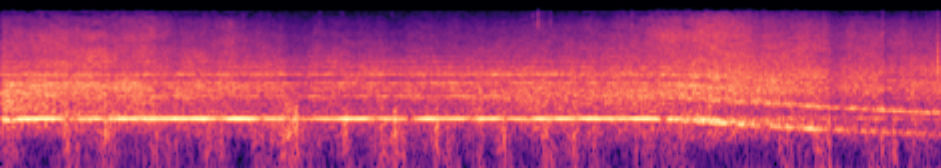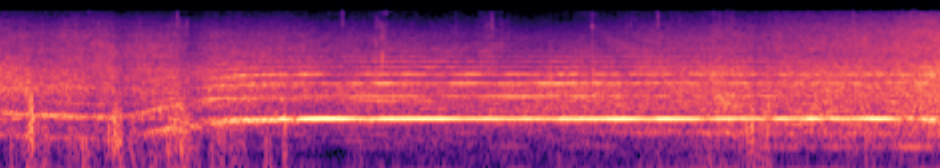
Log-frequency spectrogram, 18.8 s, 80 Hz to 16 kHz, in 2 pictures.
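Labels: An alarm siren sounds outdoors with wind. 0.1 - 6.8
An alarm siren fades outdoors under windy conditions. 6.8 - 10.6
An alarm siren swells outdoors in windy conditions. 10.6 - 12.4
An alarm siren sounds outdoors with wind. 12.3 - 18.8

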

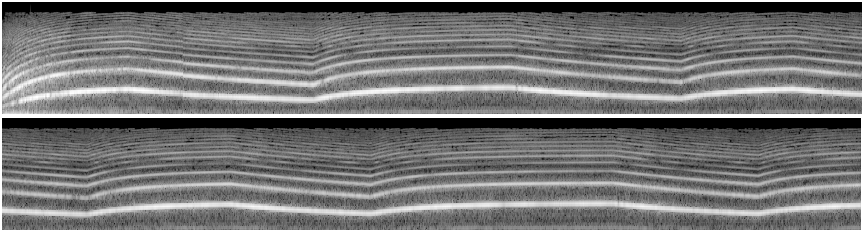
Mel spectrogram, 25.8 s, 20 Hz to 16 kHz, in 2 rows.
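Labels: A long, wailing emergency siren gradually fades out. 0.0 - 25.8

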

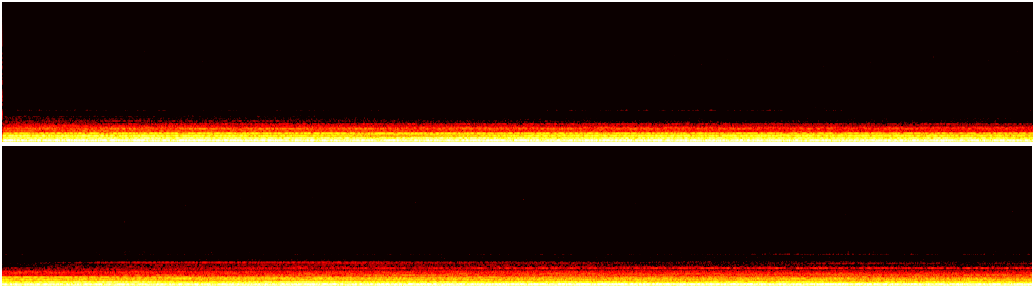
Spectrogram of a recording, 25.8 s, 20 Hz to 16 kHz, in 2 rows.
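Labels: Ambient droning with an echo in a spacious place. 0.0 - 25.8

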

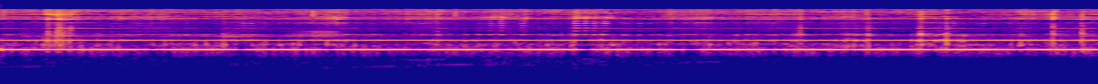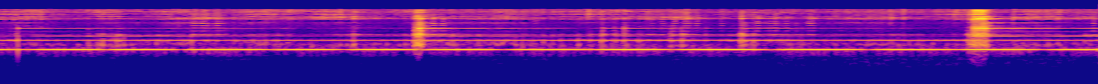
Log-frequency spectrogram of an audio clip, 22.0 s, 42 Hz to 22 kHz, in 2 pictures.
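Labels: A sharp, high-pitched bell rings briefly with a distinct metallic tone. 0.4 - 1.2
A continuous, low-pitched humming vibration that is steady and resonant. 0.4 - 21.9
A sharp, clear, high-pitched bell rings briefly with a distinct metallic tone. 8.5 - 11.9
A sharp, high-pitched bell rings briefly with a distinct metallic tone. 14.6 - 21.9

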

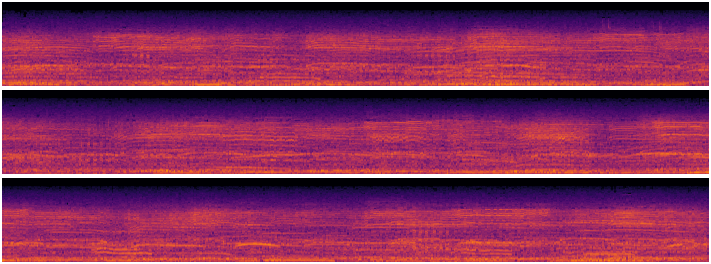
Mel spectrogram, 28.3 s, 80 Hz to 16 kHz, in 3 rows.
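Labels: Sheep bleating. 0.0 - 28.3

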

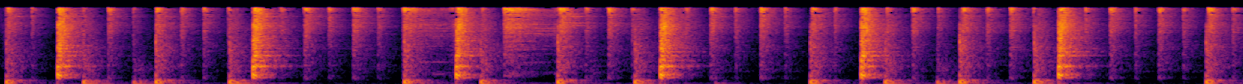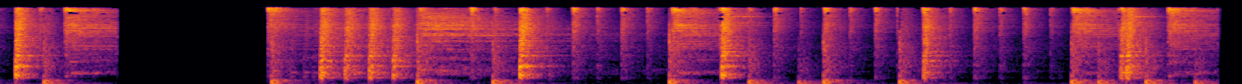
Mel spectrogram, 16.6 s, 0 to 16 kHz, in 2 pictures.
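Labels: A snare drum is being hit rhythmically and continuously. 0.0 - 9.1
A kick drum is being played rhythmically with occasional pauses. 0.0 - 9.1
A cymbal is hit once, with the sound fading. 3.6 - 4.1
A drum cymbal is hit once, with the sound fading. 8.5 - 9.2
A kick drum is being played repeatedly with a constant beat. 10.1 - 16.5
A snare drum is hit rapidly and repeatedly. 10.4 - 11.1
A cymbal is hit once and the sound fades. 11.1 - 11.6
A snare drum is hit repeatedly to a specific beat. 11.6 - 16.5
A cymbal is hit once and the sound fades. 12.7 - 13.1
A cymbal is hit once and the sound fades. 15.9 - 16.5

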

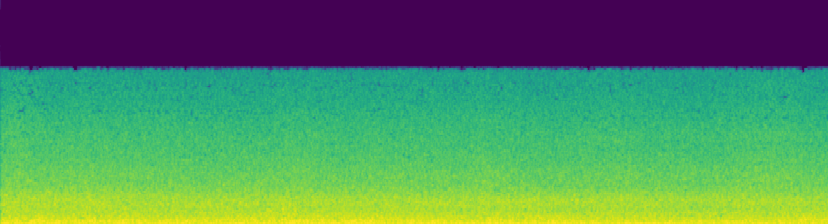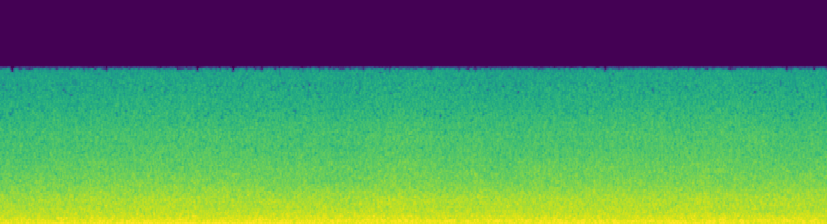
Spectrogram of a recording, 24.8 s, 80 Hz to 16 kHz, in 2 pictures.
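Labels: Irregular, faint bubbling of water at the shoreline. 0.0 - 24.8
Loud waves crashing onto the shoreline at a beach. 0.0 - 24.8

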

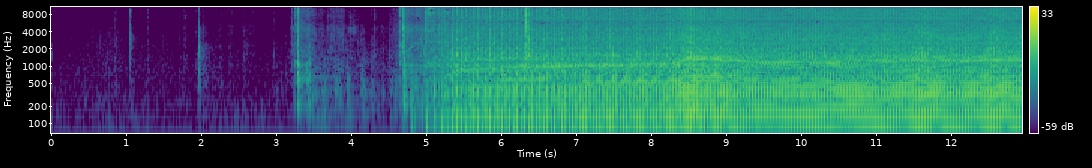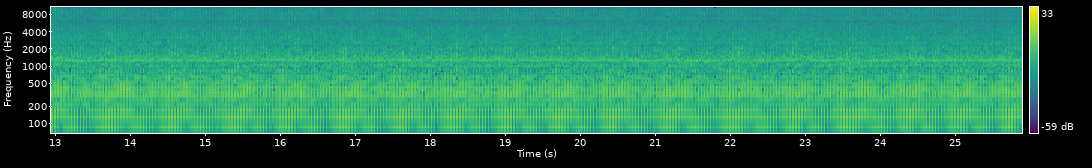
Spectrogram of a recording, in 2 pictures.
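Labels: A clicking sound. 3.2 - 3.6
A lawn mower is being turned on. 4.4 - 8.1
A lawn mower is cutting grass. 8.1 - 25.9

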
